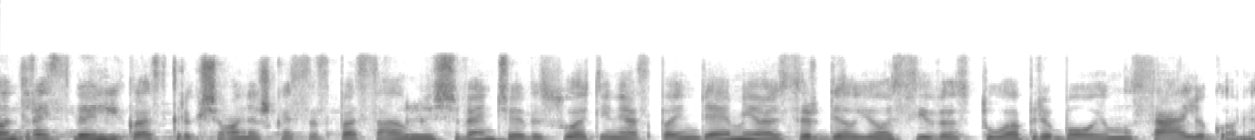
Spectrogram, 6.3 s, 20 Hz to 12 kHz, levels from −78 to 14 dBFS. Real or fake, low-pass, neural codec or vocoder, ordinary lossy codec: fake; 7.2 kHz; codec, 16 kHz, 4 kbps, X-Codec, HuBERT features, trained on general audio; MP3, 64 kbps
